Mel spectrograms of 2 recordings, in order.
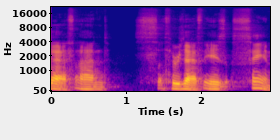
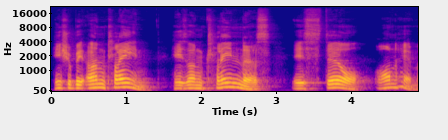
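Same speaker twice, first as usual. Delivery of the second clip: louder, higher, slow proclamation; solemn slow reading; 7 semitones higher, 6 dB louder, slower than usual. Real, not acted. Preacher proclaiming uncleanness to the congregation, slow. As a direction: proclaim each word gravely.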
